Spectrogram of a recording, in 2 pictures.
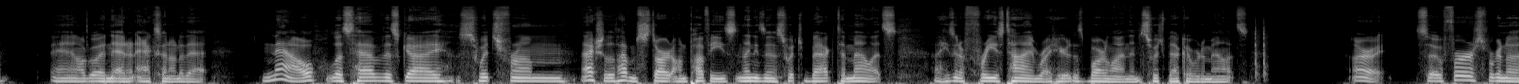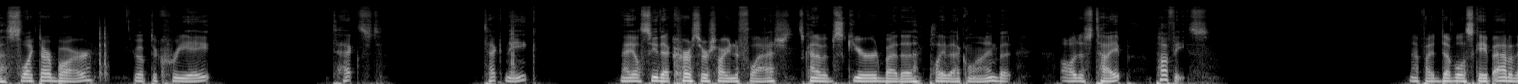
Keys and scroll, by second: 0.2 -, 0.9 =, 26.9-28.6 typing, 29.8-30.3 typing.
